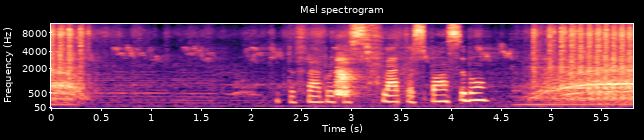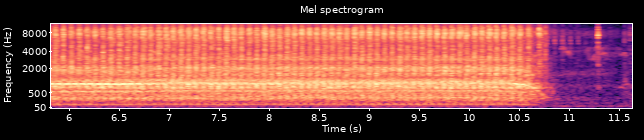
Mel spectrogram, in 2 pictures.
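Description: A Singer sewing machine with a tension problem stitches fabric for a wicker chair slip cover, running loud and steady for several seconds after a person speaks nearby, then stopping abruptly.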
